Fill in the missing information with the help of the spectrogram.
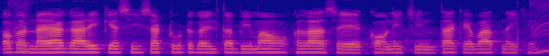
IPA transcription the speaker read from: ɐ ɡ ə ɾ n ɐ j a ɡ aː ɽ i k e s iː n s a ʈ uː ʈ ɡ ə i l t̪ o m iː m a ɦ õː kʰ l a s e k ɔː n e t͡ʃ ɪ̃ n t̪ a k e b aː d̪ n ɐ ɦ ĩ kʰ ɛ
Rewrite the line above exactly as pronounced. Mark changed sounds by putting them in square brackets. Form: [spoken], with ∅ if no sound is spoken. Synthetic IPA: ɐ ɡ ə ɾ n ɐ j a ɡ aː [ɾ] i k e s iː [∅] s a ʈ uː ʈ ɡ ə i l t̪ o [b] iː m a ɦ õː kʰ l a s e k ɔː n [i] t͡ʃ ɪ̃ n t̪ a k e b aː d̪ n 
